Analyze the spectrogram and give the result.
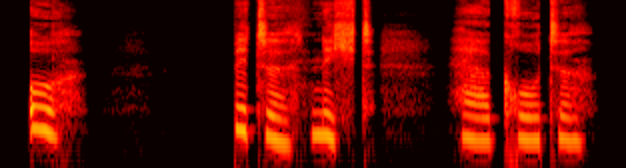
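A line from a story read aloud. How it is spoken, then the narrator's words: Whispered. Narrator (German): Fräulein Täfelein flüsterte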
